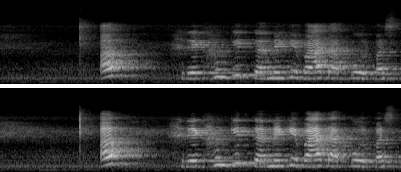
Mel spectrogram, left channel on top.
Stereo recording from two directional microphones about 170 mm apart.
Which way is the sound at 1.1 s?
25° left (ahead or behind).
